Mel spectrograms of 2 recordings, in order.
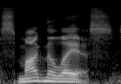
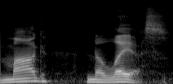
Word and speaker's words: Magalhães: Magnaleus, says Stephen Iron. So that's how you say it. Magnaleus.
